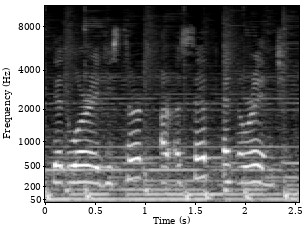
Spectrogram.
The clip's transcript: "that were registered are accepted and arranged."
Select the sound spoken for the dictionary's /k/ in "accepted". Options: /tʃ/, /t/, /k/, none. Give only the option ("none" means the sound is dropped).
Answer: none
